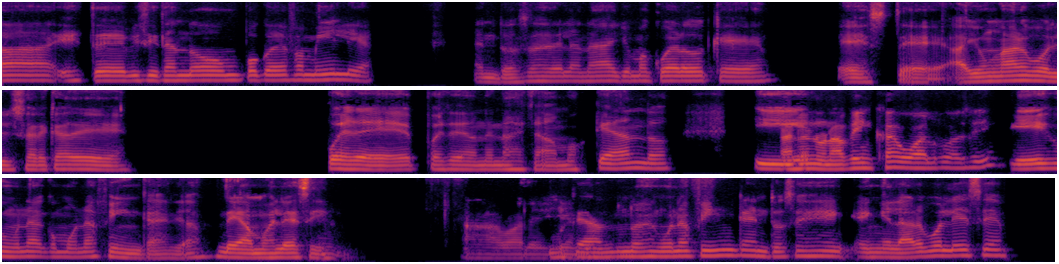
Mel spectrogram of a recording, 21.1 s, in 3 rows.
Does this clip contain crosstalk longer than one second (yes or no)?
no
